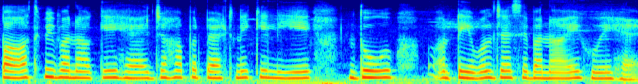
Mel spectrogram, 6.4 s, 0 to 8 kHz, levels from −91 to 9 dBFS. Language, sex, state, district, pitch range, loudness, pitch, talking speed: Hindi, female, Uttar Pradesh, Lalitpur, 220-240 Hz, -14 LUFS, 230 Hz, 160 wpm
